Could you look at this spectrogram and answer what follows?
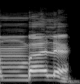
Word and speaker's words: कंबल: मिलके बन जाएगा लंदन कम ब ल कम कंबल इस शब्द के अंदर अपन ने आधा मा का उच्चारण करा है।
